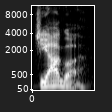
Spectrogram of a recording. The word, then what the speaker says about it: Geauga: Oh, Geauga. You said Geauga. Okay. Yes. Yeah. Like real Ohio people know that Geauga Lake was the theme park that everybody went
